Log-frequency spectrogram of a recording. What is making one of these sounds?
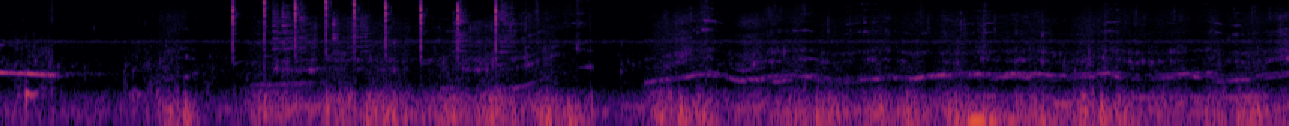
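A fishing reel whirs and clicks as line is wound in.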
